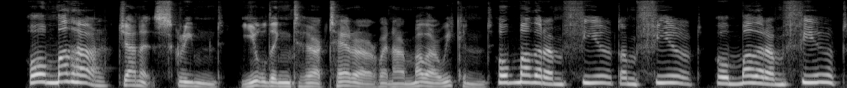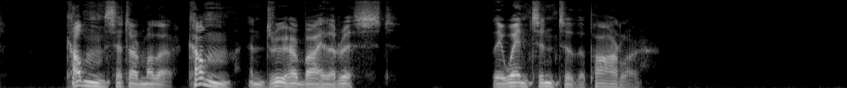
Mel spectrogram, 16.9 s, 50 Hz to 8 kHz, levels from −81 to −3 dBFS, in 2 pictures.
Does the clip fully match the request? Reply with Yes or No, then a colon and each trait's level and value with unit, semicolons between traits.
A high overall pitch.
No: low, 135 Hz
